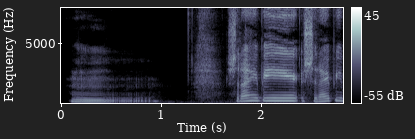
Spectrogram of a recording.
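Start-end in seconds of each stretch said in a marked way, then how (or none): none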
